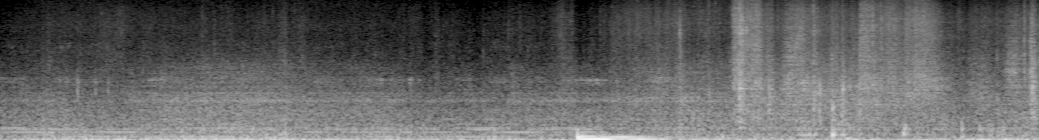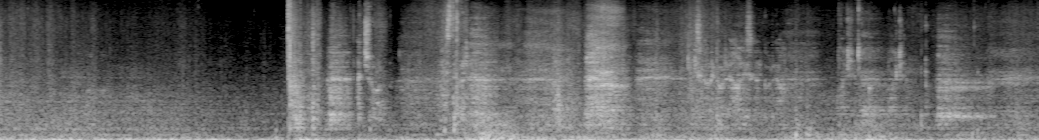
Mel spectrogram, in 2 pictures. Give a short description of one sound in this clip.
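A man speaks quietly in a low voice close by.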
